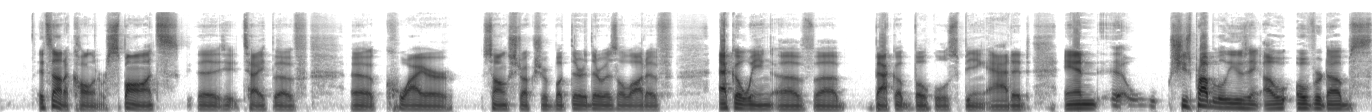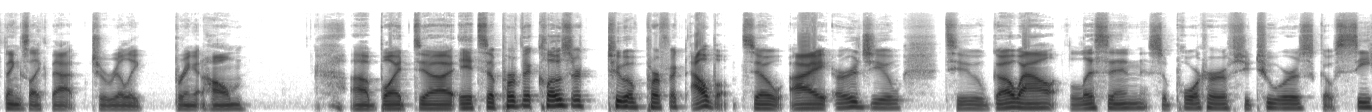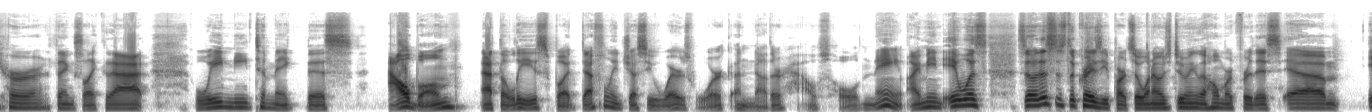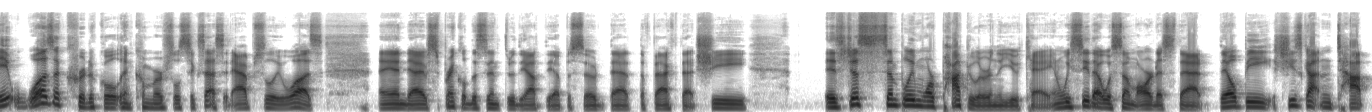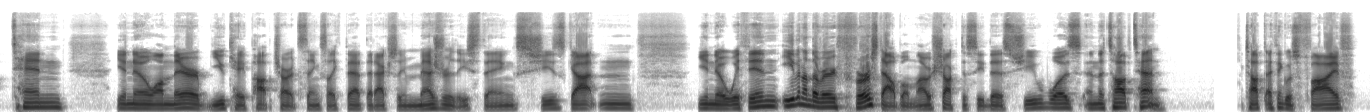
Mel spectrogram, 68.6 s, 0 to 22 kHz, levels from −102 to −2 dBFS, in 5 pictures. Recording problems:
none

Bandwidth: 14.5 kHz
